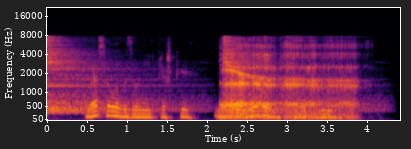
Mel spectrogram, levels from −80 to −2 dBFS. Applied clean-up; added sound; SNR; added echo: none; Burping, eructation + Crash cymbal; -2 dB; none.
